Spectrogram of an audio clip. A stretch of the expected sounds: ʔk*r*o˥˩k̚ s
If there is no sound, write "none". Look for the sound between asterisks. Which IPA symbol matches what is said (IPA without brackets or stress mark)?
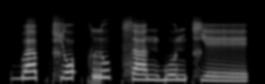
r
